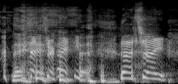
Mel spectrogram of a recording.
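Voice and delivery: high-pitched, laughing through the words; laughing agreement. Real, not acted. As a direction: agree while cracking up. Laughing at remembered meter.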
